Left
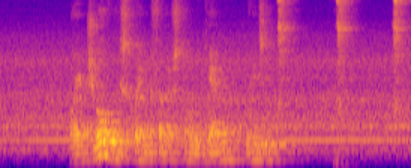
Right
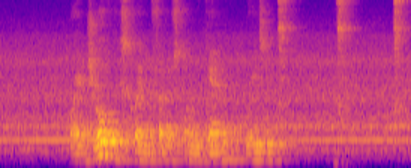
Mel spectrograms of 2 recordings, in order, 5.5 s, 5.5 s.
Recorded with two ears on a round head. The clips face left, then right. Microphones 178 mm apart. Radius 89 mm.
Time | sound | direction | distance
0.9 | a man speaking | 10° left (ahead or behind) | 0.5 m
3.7 | a rattle | 55° left (ahead or behind) | 1.8 m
